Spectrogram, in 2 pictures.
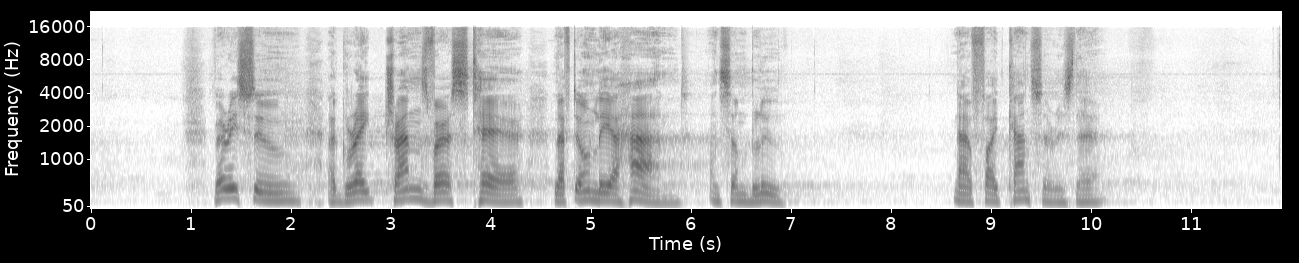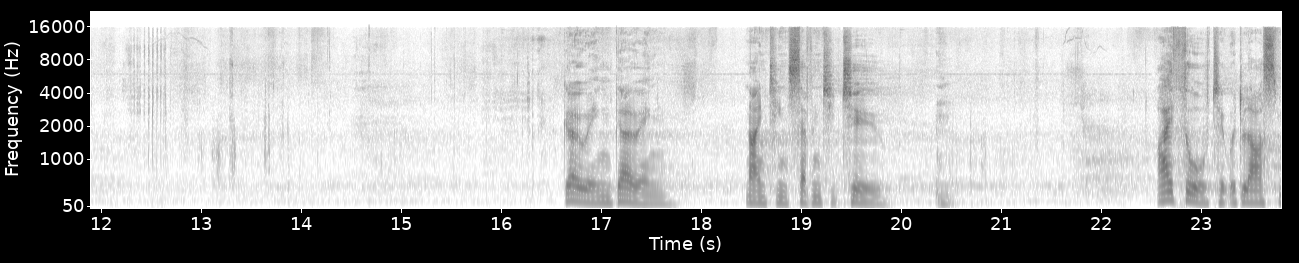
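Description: A man reads aloud calmly through a microphone in a large echoing hall.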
